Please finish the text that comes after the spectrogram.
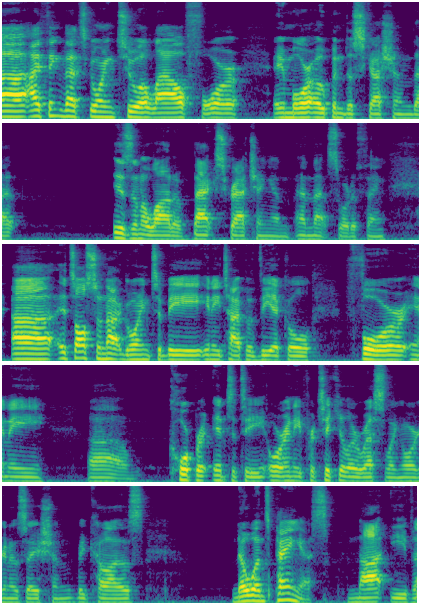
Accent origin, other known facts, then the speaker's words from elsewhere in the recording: Georgia, United States; Growing up in South Georgia, only a few hours away from Atlanta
